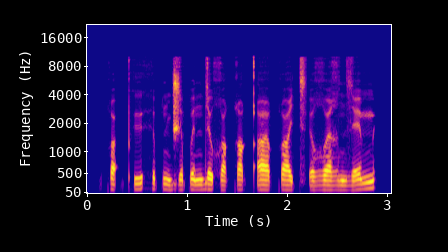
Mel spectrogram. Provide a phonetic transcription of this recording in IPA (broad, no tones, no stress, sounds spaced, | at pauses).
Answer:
qʷ ɛ ʔ pʰ ɨ h ɘ p n d͡ʒ ʌ p ə n d ɛ χʷ a q ɤ qʼ ə i̯ qʷ ɤ i̯ t͡sʼ ɘ ʁʷ ɛ ʁ n z ɛ m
